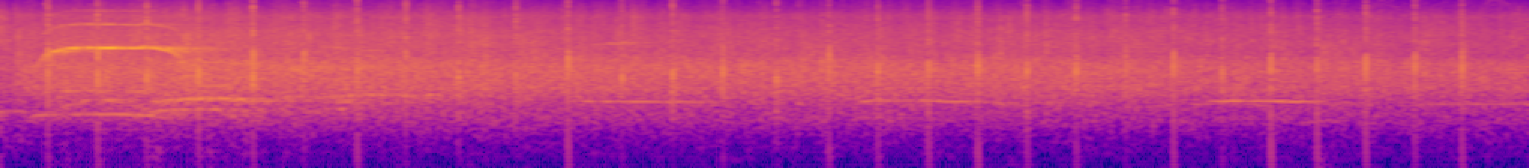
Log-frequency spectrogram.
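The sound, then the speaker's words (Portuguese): A church audience gives a sustained round of applause to God, the King of Kings, steady dense clapping throughout with occasional sharper individual claps and faint tonal voices or cheers rising briefly at the start. “Salva de palmas ao Rei dos Reis.”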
